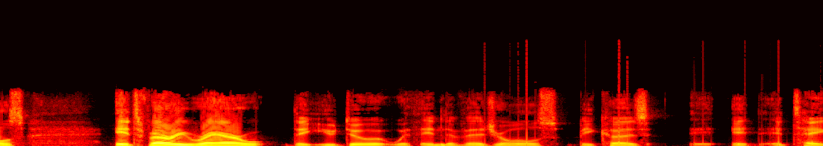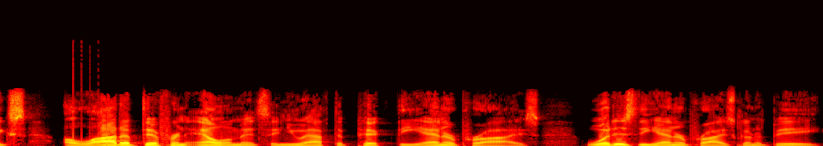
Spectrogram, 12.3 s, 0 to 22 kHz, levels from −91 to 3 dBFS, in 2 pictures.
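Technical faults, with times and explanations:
0.89–1.79 s, microphone overload: peaks push about 5 dB past full scale just before "that you do it", so their tops get sheared into a harsh crackle, likely from input gain set too hot.
0.92 s, 1.92 s and 7.84 s, microphone volume stepped down: the level drops in sudden single steps of about 2, 6 and 4 dB, the last between "of different" and "and you have to", likely the call software turning the mic down.
3.64–7.04 s, periodic USB or driver dropouts: roughly 1 ms of audio goes missing every 0.063 s, about fifty times, leaving an even run of ticks where something keeps stalling the bus or driver.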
